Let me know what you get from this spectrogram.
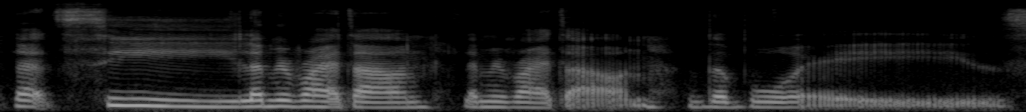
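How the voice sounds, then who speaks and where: A woman with a Kenyan accent hosting a casual livestream chat, rambling and correcting herself with frequent laughter, sounding a bit tired. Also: medium pitch. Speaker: livestream host.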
